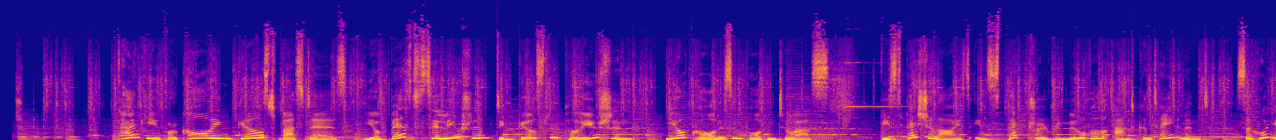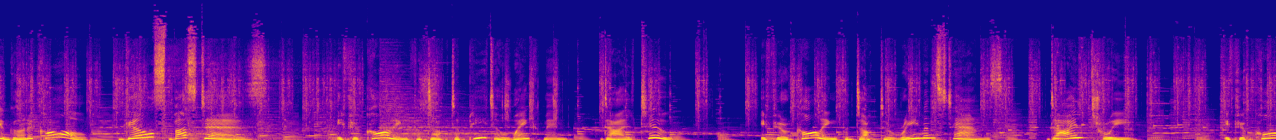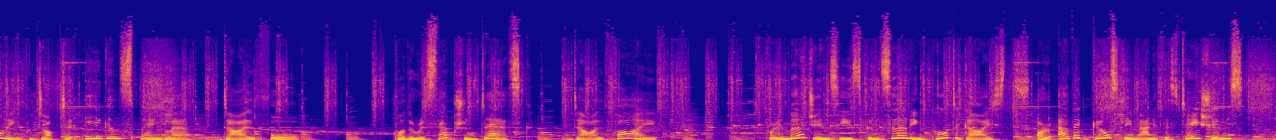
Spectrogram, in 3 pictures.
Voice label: female Indian Hindi English with slight Indian accent IVR compilation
